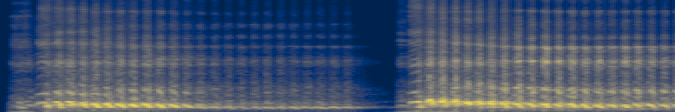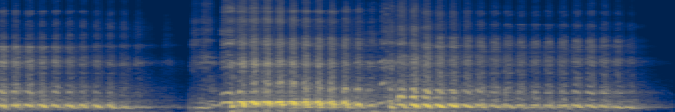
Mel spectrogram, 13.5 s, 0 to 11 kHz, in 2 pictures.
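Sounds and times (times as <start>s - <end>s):
person laughing madly: 0.4s - 8.2s, 8.9s - 13.3s.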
